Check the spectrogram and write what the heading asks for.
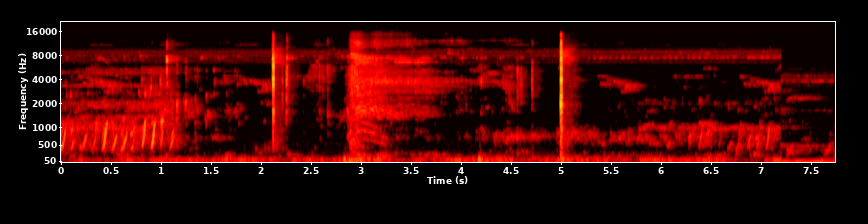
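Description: Baitcasting reel during a cast: a sharp click, then about a second later a whir of line spinning off the spool that fades away, then a second, louder sharp click as the reel is re-engaged. Rapid even ticking of the reel being wound runs through the first second.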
